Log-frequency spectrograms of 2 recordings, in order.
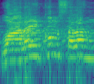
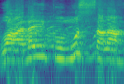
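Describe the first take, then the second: First: The words run together without a linking syllable. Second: A linking 'us' syllable joins the words. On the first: The speaker calls it wrong. "নয়" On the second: The speaker calls it right. "এভাবে দিব"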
